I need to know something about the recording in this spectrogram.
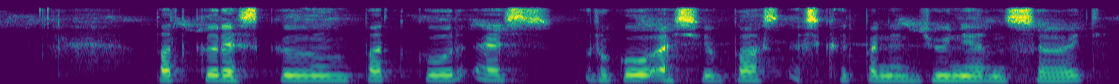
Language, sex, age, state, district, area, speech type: Kashmiri, male, 18-30, Jammu and Kashmir, Kupwara, rural, spontaneous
